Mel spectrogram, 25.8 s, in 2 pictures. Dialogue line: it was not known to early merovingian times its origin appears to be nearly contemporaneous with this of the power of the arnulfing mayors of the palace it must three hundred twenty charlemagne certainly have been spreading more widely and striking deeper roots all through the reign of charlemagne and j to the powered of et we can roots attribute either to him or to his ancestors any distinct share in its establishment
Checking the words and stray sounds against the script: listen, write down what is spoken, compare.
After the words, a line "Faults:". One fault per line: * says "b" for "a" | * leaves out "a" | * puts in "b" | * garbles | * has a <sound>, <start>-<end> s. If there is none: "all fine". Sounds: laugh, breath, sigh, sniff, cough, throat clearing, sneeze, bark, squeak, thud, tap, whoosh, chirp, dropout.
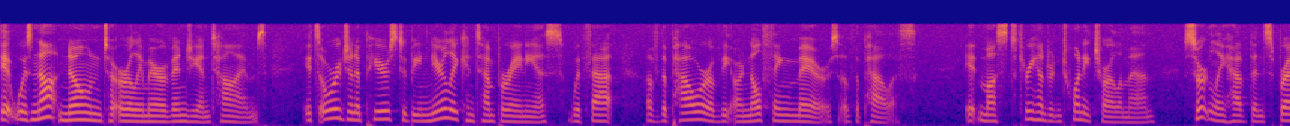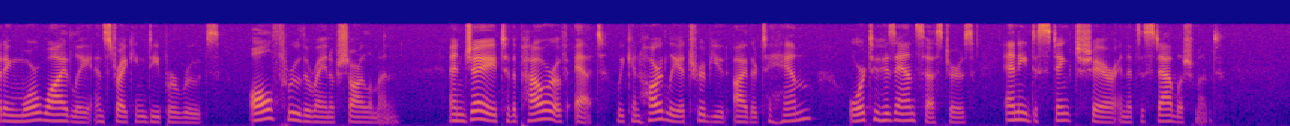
it was not known to early merovingian times its origin appears to be nearly contemporaneous with that of the power of the arnulfing mayors of the palace it must three hundred twenty charlemagne certainly have been spreading more widely and striking deeper roots all through the reign of charlemagne and j to the power of et we can hardly attribute either to him or to his ancestors any distinct share in its establishment
Faults:
* says "that" for "this"
* says "power" for "powered"
* says "hardly" for "roots"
